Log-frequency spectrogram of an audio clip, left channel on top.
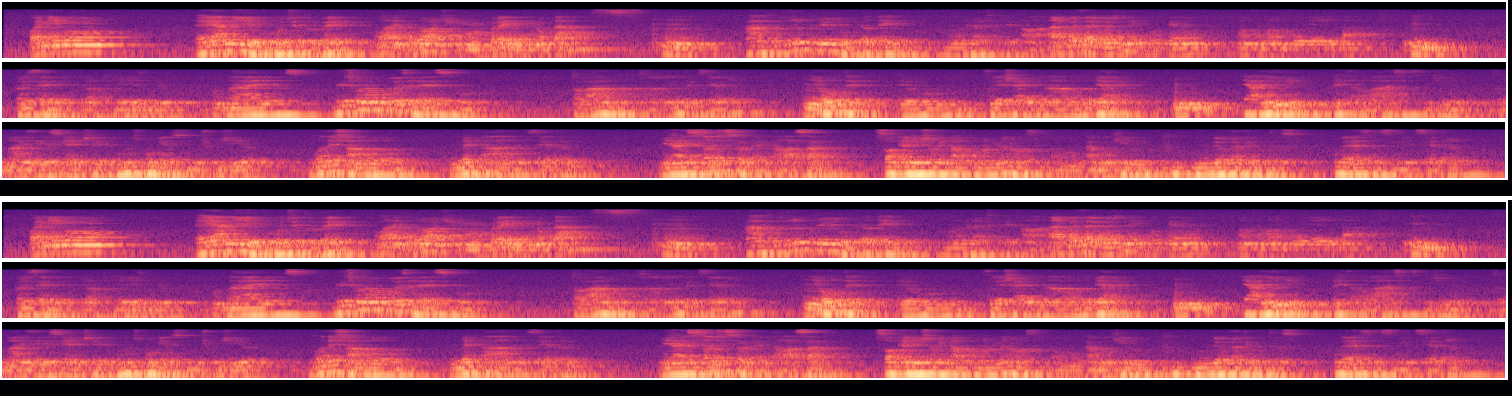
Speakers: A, on the left; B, on the right.
A: Oi, amigo.
B: Ei, amigo, bom dia, tudo bem?
A: Uai, tudo ótimo. Por aí, novidades? Hum.
B: Ah, tudo tranquilo. Eu tenho uma novidade que eu queria falar.
A: Ah, pois é, eu imaginei, porque, né? Final de semana foi agitado. Hum,
B: Pois é, menino, pior que foi mesmo, viu?
A: hum,
B: Mas queria te contar uma coisa, né? Assim, tô lá no meu relacionamento, etc.
A: hum,
B: E ontem eu fui achar ele na rodoviária.
A: uhum.
B: E aí, a gente tava lá se despedindo e tudo mais. E assim, a gente teve muitos momentos no último dia, enquanto a gente tava no mercado, etc. E aí, só de se olhar e tá lá, sabe? Só que a gente também tava com uma amiga nossa, então acabou que <laughs> não deu pra ter muitas conversas, assim, etc.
